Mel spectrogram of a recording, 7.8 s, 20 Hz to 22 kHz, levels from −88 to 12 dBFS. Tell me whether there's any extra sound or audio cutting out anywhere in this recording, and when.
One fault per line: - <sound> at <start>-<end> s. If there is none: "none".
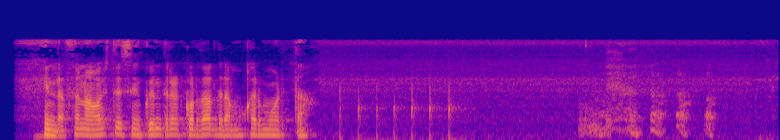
- thud at 3.4-4.8 s
- laugh at 5.8-7.3 s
